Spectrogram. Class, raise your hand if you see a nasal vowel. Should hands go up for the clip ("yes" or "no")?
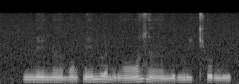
yes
